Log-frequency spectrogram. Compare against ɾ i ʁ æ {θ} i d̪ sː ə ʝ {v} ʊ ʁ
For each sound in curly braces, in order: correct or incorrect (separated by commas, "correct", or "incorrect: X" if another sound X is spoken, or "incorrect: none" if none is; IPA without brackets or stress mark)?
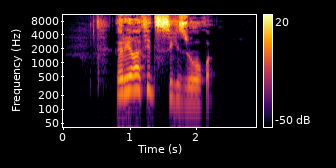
correct, incorrect: z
